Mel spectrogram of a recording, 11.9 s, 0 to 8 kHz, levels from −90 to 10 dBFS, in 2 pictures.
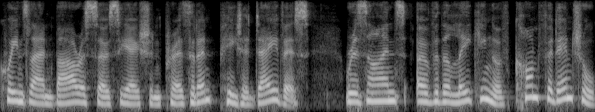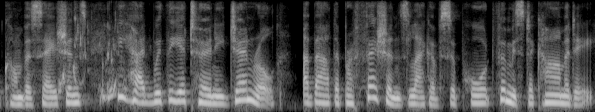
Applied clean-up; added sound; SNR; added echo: none; Splash, splatter; 13 dB; none.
